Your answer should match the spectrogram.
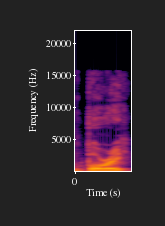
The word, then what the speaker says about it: Burry: none other than michael bury if for any reason you don't know this guy who's surname rhymes with your favorite dessert at mcdonald's then he was actually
